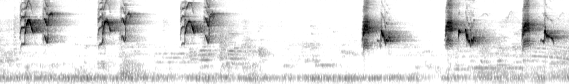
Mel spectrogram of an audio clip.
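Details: Long-tailed shrike song used as a lure to get silent shrikes singing: loud, harsh, buzzy high bursts in short doubled phrases, roughly one per second with brief pauses, over a low background hum.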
